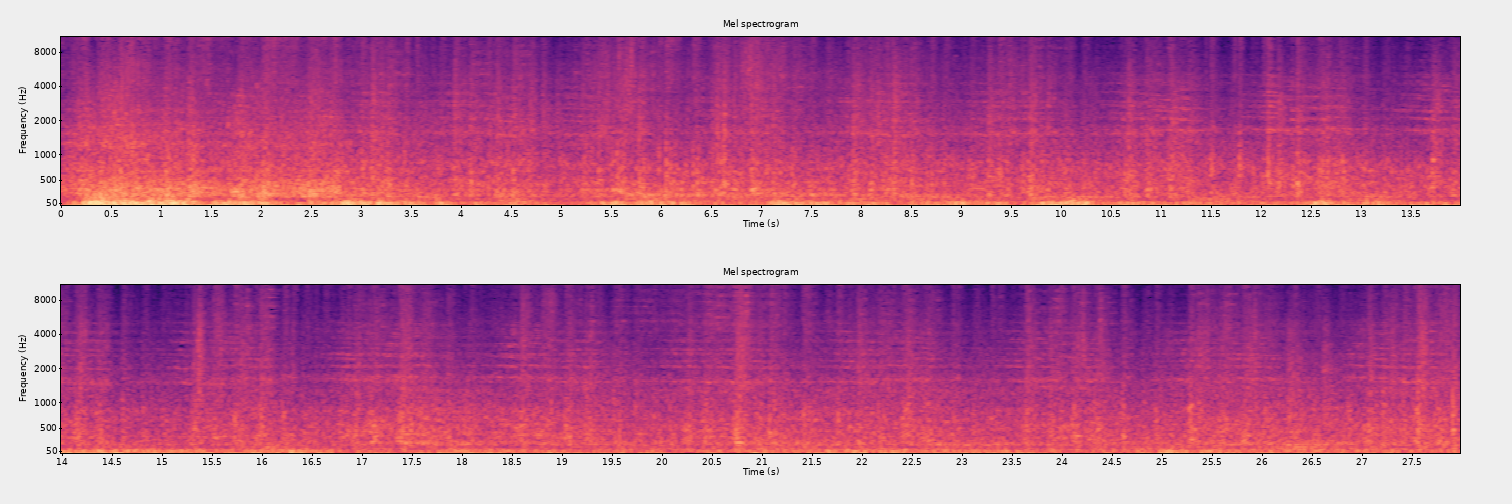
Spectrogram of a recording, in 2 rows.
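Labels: A train passes by with a metallic, blade-like slicing rhythm. 0.2 - 28.0

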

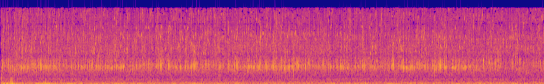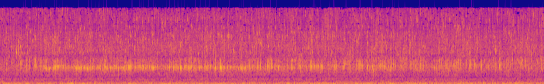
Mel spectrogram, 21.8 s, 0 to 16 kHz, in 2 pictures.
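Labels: A small stream flows gently with a light, clear, and continuous water sound. 0.0 - 21.8

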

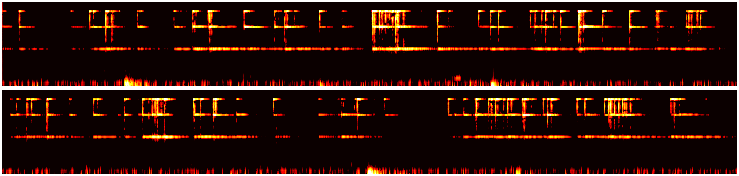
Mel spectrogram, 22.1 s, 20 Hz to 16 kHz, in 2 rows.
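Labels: A single chime tinkling quietly with a high-pitched tone. 0.2 - 0.7
A chime tinkling twice with a high-pitched tone. 1.2 - 2.3
A single chime tinkling multiple times with a high-pitched tone. 2.7 - 5.0
A single high-pitched chime is tinkling messily. 5.4 - 6.8
A single chime tinkling quietly with a high-pitched tone. 7.1 - 7.7
A single chime tinkling repeatedly with a high-pitched tone. 8.0 - 10.7
A single chime tinkling quietly with a high-pitched tone. 11.2 - 12.1
A single chime tinkling quietly in two high-pitched bursts. 12.9 - 14.7
A single chime tinkling quietly with a high-pitched tone. 16.0 - 16.8
A single high-pitched chime tinkles repeatedly with no pattern. 17.7 - 20.7
A single chime tinkling quietly with a high-pitched tone. 21.1 - 21.6

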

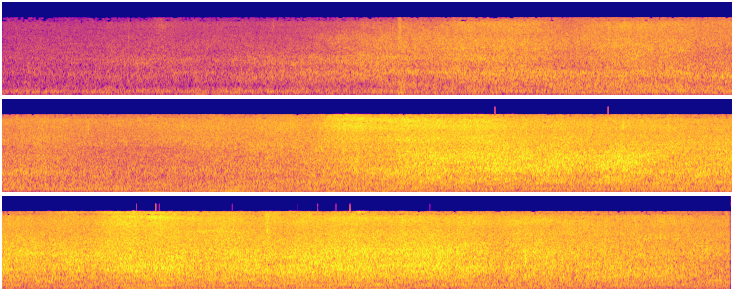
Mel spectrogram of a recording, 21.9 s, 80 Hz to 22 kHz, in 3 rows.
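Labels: Wind blowing through streets. 0.0 - 21.9
Cars driving nearby outdoors. 0.0 - 21.9

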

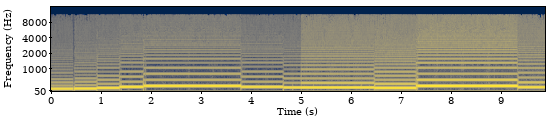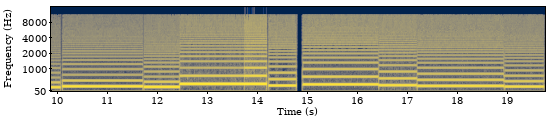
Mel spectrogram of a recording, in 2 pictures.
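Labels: Electronic music is playing. 0.0 - 19.7

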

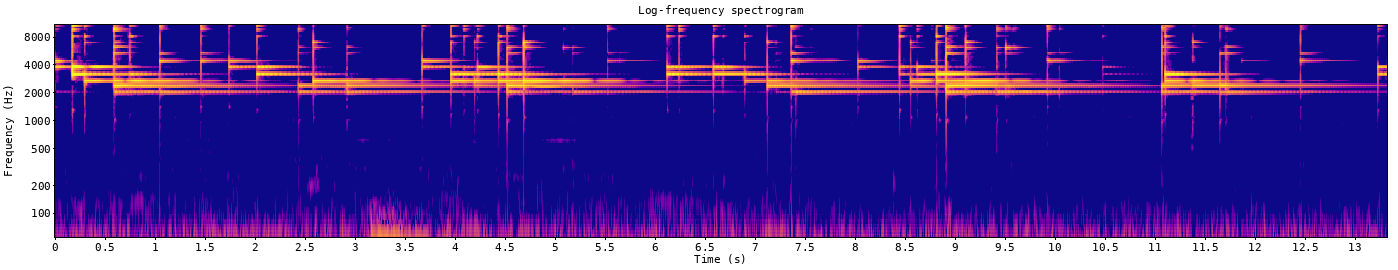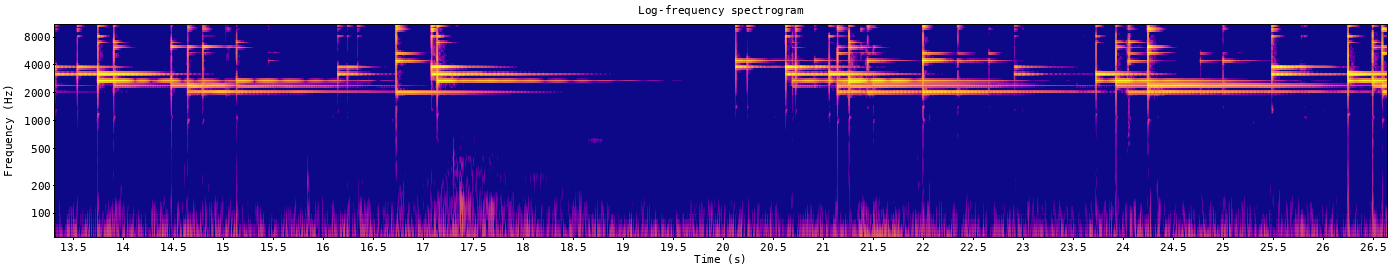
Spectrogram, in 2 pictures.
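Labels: A wind chime chimes rhythmically and ends slowly in an echo. 0.0 - 20.0
A wind chime produces an arrhythmic chiming sound. 20.0 - 26.6

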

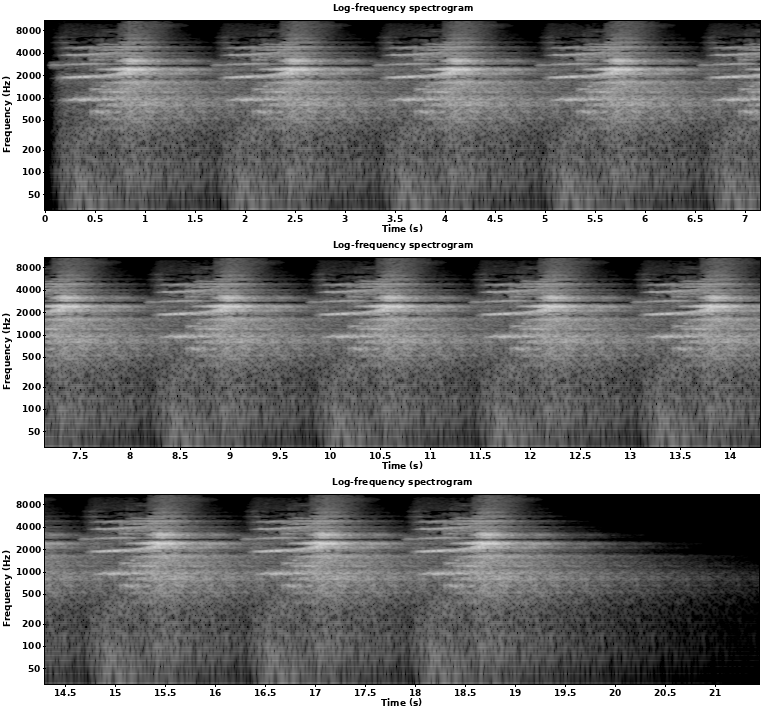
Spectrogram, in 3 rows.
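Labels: A futuristic emergency alien siren wails sharply in a steady, reverberating pattern. 0.0 - 19.9

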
